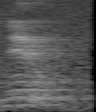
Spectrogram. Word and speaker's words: gnu: dictionary the g is silent and it's pronounced new so every time you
